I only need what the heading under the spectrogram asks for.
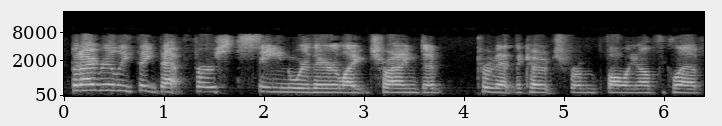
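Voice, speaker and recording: A podcast host with a lowish, steady, unhurried voice chats casually and enthusiastically about cartoons. The audio is dull and lo-fi.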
